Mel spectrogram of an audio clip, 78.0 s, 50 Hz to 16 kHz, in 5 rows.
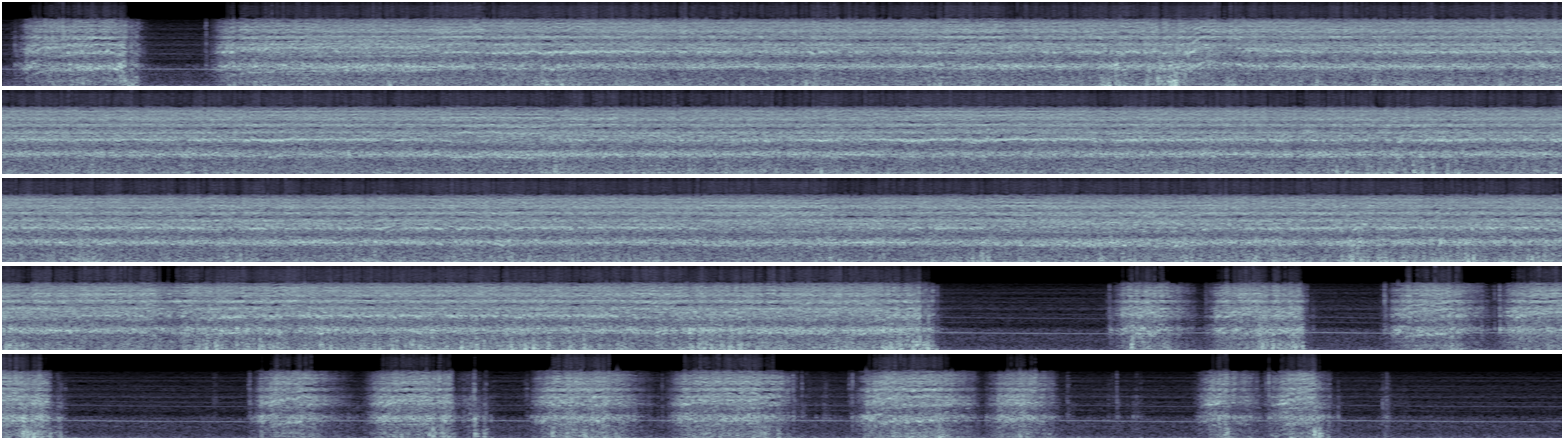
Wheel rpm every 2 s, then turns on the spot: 100, 150, 220, 230, 230, 230, 240, 230, 230, 230, 230, 230, 230, 230, 230, 230, 230, 230, 230, 220, 230, 220, 230, 230, 180, 230, 230, 210, 30, 80, 60, 80, 40, 70, 100, 80, 30, 50, 0.
none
